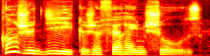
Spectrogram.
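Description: A woman reading a stern, tyrannical male schoolmaster in a slow, lowered, menacing delivery. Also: sing-song, mellow, no room sound, exaggerated voice.

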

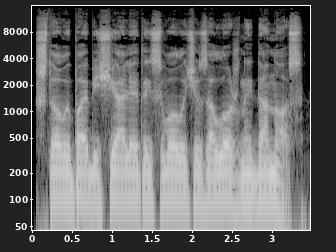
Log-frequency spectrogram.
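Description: A man's voice: low voice, flat delivery, smooth, dry recording, studio quality, close to an everyday voice. A man doing a stern commanding police chief. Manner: stern, commanding, slow and weighty.

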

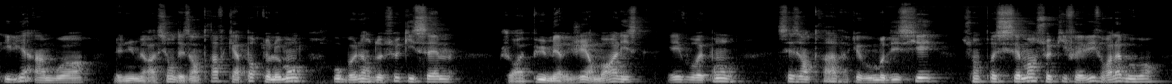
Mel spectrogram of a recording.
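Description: A man's voice: fairly low pitch, expressive, moderate pace, darkish tone, close to an everyday voice. A man reading a wise older mother. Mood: moralizing.

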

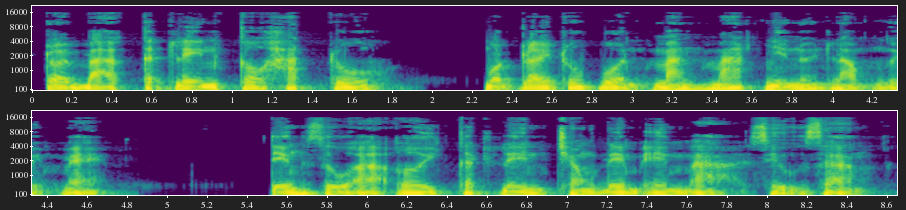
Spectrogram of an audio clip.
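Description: A man tells a ghost story in a slow, somber way. His voice sits low and has a husky grain. He reads as a steady storyteller. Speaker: narrator. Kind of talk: scripted ghost story narration.

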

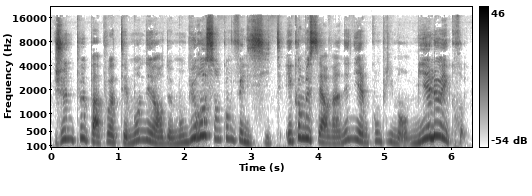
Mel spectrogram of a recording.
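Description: A woman's voice: medium pitch, big pitch swings, normal speed, dark tone, slightly rough. A woman reading the lines of a modest, dutiful young man, an Auror, earnestly and plainly.

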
